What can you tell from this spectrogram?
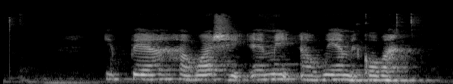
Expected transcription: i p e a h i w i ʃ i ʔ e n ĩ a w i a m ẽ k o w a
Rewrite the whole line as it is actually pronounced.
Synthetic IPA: i p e a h a w a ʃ i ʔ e m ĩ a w i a m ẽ k o β a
